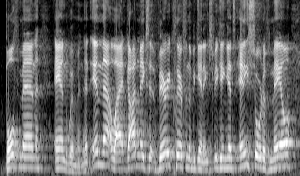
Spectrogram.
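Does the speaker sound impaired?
No.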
